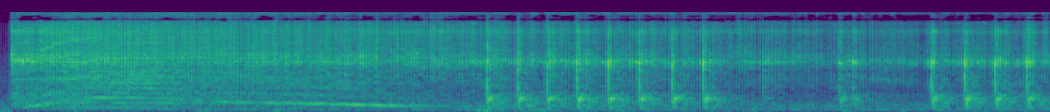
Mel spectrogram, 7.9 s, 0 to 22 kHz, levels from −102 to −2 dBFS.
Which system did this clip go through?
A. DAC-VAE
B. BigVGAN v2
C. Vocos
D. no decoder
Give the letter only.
B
